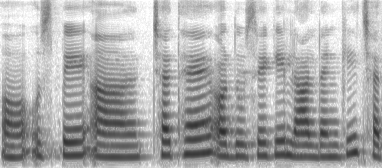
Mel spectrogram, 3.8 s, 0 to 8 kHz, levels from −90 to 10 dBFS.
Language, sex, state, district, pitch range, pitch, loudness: Hindi, female, Bihar, Vaishali, 210-240 Hz, 220 Hz, -17 LUFS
